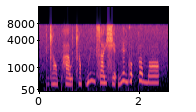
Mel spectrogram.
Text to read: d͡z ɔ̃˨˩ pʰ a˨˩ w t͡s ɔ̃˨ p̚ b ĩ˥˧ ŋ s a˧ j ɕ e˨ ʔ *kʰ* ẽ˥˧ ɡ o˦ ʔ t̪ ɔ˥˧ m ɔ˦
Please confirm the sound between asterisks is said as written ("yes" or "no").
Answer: no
